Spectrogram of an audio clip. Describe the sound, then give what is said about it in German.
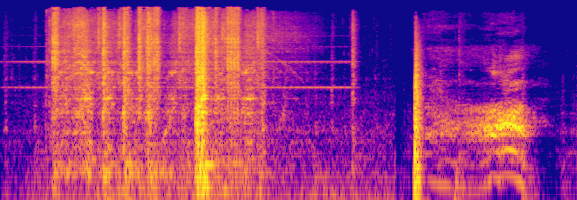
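A boat engine's starter cranks with a rough, whirring grind for a few seconds, then cuts out. A sharp clunk follows, and a brief wavering whine trails off at the end without the engine catching. “Also der, der Starter wollte immer noch nicht so recht und dann kam ich irgendwie auf die Idee, ich schließe die Kiste jetzt kurz.”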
